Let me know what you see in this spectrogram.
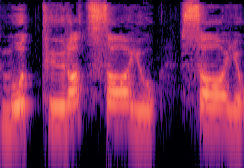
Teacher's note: And once again, the T, it doesn't really have the strong t like tomato or train. It doesn't have the strong T sound, but rather it sounds like a S. So this S goes to the next spelling the syllable and it makes a S sound.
